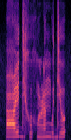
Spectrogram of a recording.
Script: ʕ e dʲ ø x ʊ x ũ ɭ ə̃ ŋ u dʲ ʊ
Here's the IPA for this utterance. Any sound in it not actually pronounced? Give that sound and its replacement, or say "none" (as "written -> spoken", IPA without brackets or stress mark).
ø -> ə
